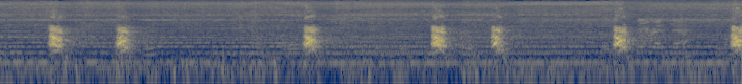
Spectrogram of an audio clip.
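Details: Female Giant Schnauzer chasing after a flying drone, giving loud, sharp barks in irregular succession roughly once a second, with a steady droning motor hum and a person speaking in the background.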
